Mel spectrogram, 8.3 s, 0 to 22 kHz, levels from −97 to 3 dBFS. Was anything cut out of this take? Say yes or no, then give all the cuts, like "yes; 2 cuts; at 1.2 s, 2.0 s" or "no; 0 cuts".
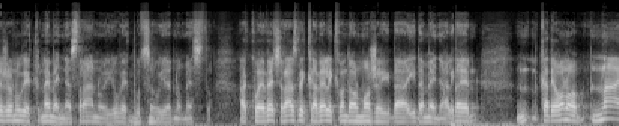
yes; 2 cuts; at 6.1 s, 7.3 s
